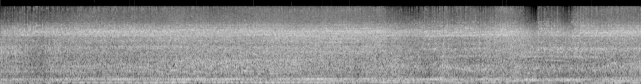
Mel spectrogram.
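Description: Several demolition derby cars' engines running and revving together, loud and steady.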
